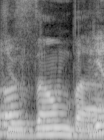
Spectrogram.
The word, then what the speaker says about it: Kizomba: But I think it's Kizomba. – Kizomba.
